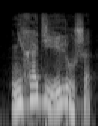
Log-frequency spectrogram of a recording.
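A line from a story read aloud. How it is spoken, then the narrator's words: Exclaiming. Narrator (Russian): воскликнула Лиля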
